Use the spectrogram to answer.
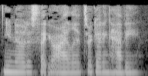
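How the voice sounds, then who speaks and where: Lady reading a guided relaxation script, low-key whispery delivery, some vocal fry. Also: flat delivery. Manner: slow, soft, partly whispered delivery. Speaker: meditation guide.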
